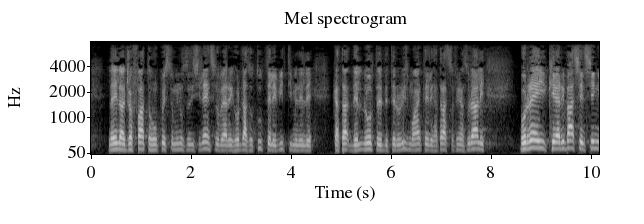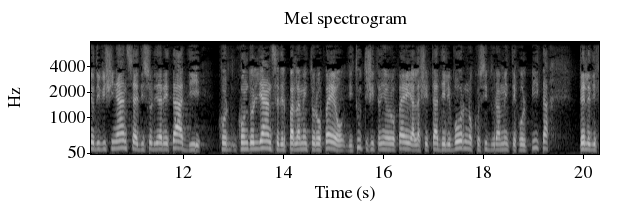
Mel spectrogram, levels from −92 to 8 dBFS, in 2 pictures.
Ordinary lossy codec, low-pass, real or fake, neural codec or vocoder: none; 7.2 kHz; real; none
